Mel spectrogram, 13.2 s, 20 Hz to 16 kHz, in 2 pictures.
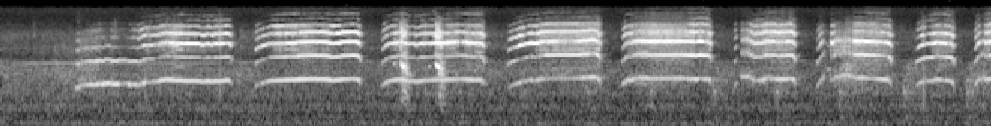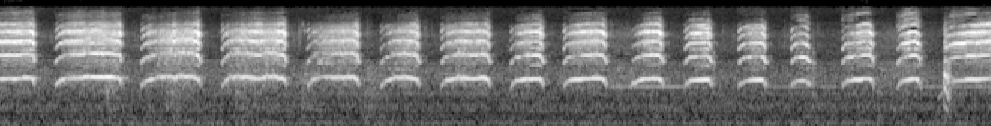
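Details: At a nestbox at the University of Montreal, Canada, 22 June 2023, peregrine falcons call during chick feeding: harsh wailing notes that quicken into a fast chattering run, with constant background hum.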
